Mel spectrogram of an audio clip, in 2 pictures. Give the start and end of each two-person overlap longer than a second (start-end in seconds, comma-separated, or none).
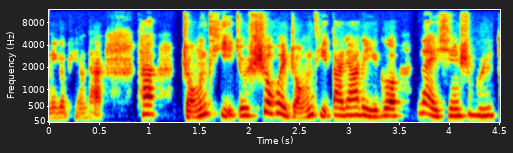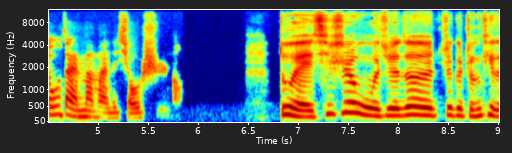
none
